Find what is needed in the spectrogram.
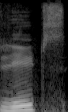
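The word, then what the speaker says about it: read: এখানে একটা গুরুত্বপূর্ণ বিষয় যে রিডসটা যখন আমরা এটাকে প্রেজেন্ট পাস্টে বলব তখন এটার উচ্চারণটা হবে কিন্তু রেড।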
